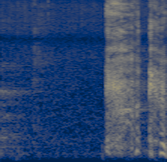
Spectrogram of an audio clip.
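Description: A man coughs once into his fist, a short harsh cough about a second and a half in, after a moment of quiet.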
